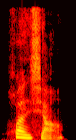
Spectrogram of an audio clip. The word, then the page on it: 幻想: huàn xiǎng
